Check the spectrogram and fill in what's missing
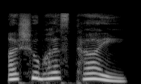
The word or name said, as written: ಅಶುಭಸ್ಥಾಯಿ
